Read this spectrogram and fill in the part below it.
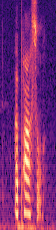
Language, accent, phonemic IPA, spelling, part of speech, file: English, US, /əˈpɑsl̩/, apostle, noun, En-us-apostle.ogg
- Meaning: 1. A missionary, or leader of a religious mission, especially one in the early Christian Church (but see Apostle) 2. A pioneer or early advocate of a particular cause, prophet of a belief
